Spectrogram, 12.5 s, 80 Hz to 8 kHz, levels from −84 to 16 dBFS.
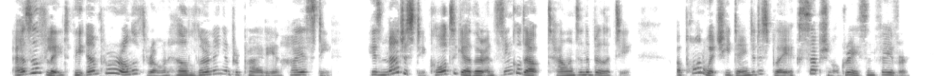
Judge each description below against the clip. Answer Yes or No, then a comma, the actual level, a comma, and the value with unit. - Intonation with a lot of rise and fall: Yes, wide, 9.0 semitones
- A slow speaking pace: No, average, 170 wpm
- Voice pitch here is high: Yes, high, 245 Hz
